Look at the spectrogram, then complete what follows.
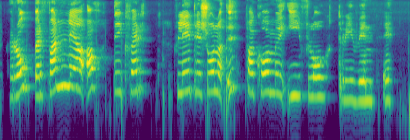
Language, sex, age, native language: Icelandic, male, 12, Icelandic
